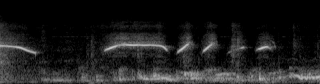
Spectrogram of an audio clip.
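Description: A Mundian pigeon gives a few whistly, rising coos and short chirping calls close by, in quick separate bursts over a low background murmur.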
